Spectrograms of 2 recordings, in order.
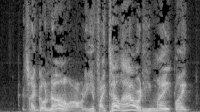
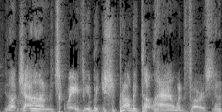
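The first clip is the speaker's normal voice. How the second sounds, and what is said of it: Poor imitation of another person's voice. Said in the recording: “A bad Artie impression, I know.”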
